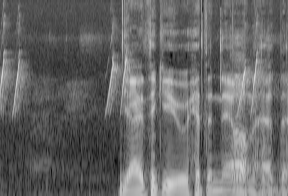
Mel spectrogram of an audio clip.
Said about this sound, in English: There's a little bird chirping on.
